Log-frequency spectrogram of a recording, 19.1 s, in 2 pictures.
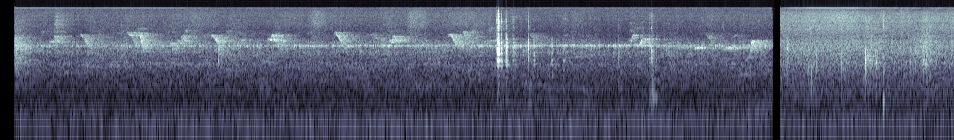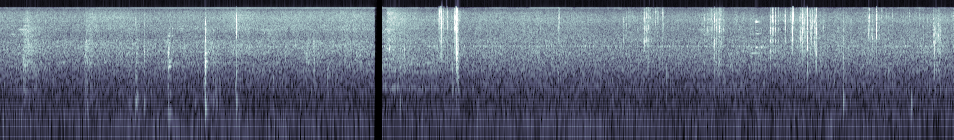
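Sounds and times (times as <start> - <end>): birds chirping: 0.2 - 13.8.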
